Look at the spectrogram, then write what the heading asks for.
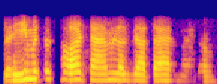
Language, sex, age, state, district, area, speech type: Urdu, female, 45-60, Bihar, Khagaria, rural, conversation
